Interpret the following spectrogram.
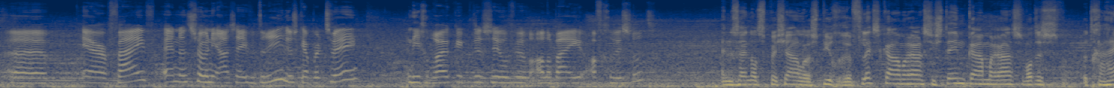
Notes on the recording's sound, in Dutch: Deze MOTORbeurs special is opgenomen tijdens MOTORbeurs Utrecht 2024.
